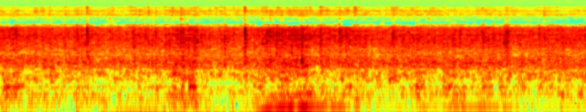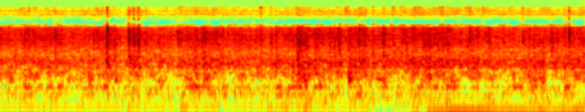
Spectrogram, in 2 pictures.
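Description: Heavy rain pouring steadily onto conifer trees: a dense, even hiss dotted with small ticks of drops, and a low steady hum underneath.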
